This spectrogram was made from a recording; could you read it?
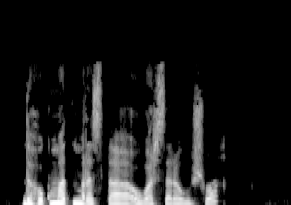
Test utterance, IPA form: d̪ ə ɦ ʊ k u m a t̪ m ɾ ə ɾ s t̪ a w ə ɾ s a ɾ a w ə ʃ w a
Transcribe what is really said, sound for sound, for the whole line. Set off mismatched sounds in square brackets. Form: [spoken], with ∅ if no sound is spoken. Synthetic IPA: d̪ ə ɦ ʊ k u m a t̪ m ɾ ə [∅] s t̪ a w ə ɾ s a ɾ a w ə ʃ w a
